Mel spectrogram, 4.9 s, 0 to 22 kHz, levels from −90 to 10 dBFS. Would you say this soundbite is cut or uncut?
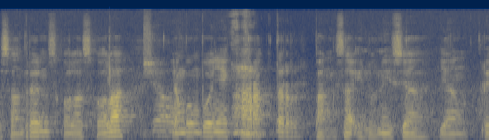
cut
